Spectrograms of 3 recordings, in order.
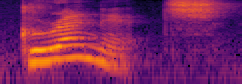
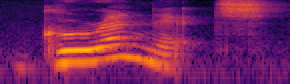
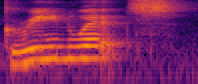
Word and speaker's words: Greenwich: Why are we saying gran, for example, and not green? And where's the W? The W is missing. You've got to say it like gran, not green. So stress that first syllable, gren, Greenwich, Greenwich. Take away that W so that we've just got the ICH left.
